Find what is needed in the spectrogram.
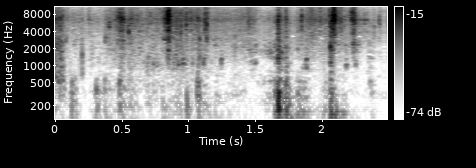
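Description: A dog eating treat sticks off icy ground: irregular small chewing and nosing noises, with one louder one near the end.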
